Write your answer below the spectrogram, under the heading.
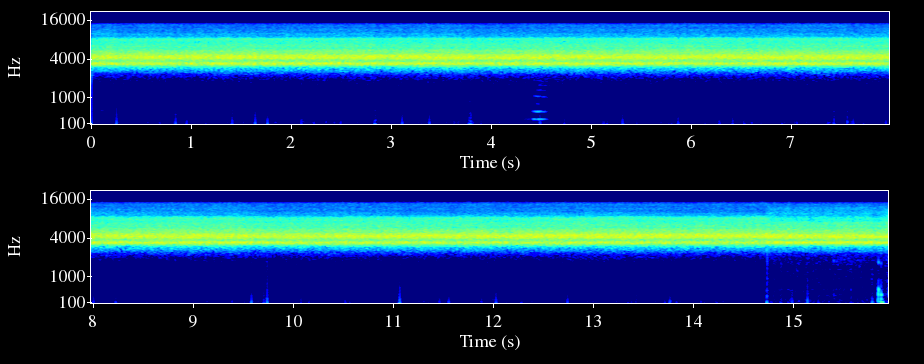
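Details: Cicadas, locally called Christmas beetles, feed on tree sap and sing in a steady, high-pitched rasping buzz that holds unbroken throughout.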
